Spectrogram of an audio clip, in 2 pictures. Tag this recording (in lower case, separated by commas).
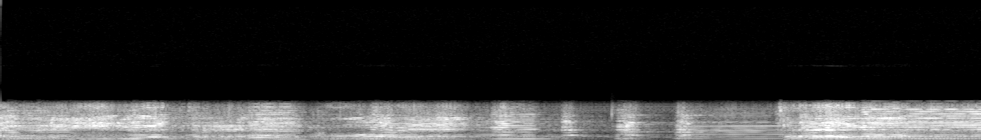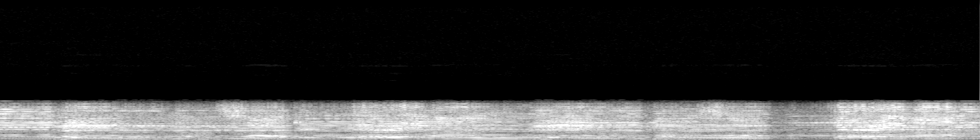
music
